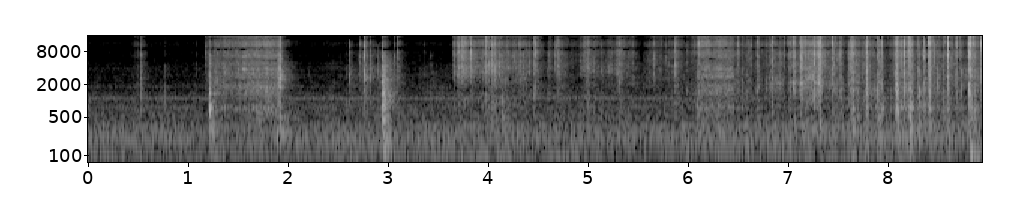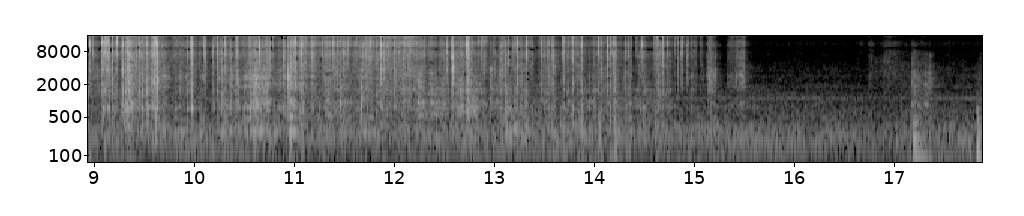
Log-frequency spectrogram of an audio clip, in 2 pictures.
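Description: A plastic sachet of dried ramen toppings being handled and shaken out: the packet crinkles while the dried vegetable flakes rustle and patter onto the dry instant noodles in a dense crackle that runs for about ten seconds, after a few sharp clicks at the start.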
